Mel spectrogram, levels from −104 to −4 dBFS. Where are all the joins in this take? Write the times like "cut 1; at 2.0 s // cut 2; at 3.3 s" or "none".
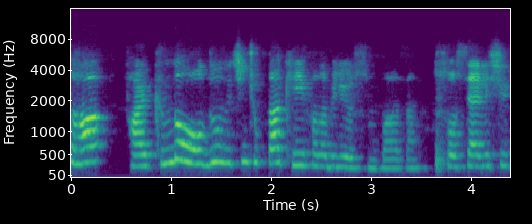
none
